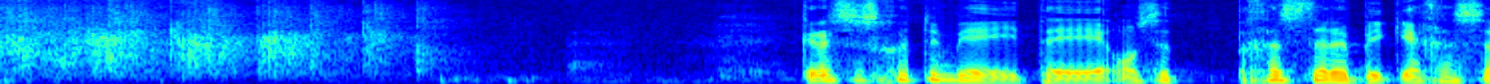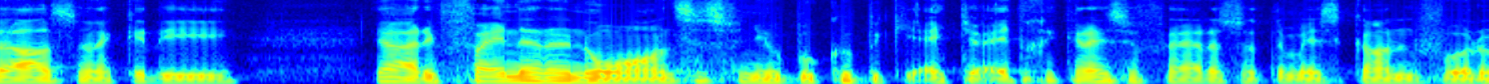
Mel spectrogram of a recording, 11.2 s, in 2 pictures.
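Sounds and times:
audience applause welcoming a visiting writer: 0.0s - 1.8s
speech: 3.0s - 11.1s.

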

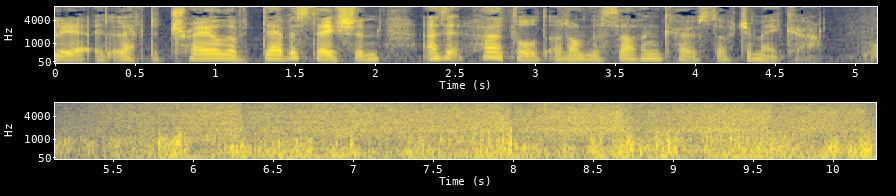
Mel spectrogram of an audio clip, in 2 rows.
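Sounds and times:
speech: 0.0s - 6.4s
hurricane winds over 230 km/h: 5.0s - 10.2s.

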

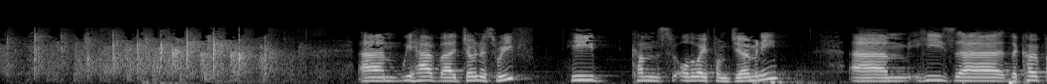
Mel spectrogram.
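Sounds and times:
audience applause: 0.0s - 3.2s
speech: 3.6s - 7.9s, 8.5s - 10.4s.

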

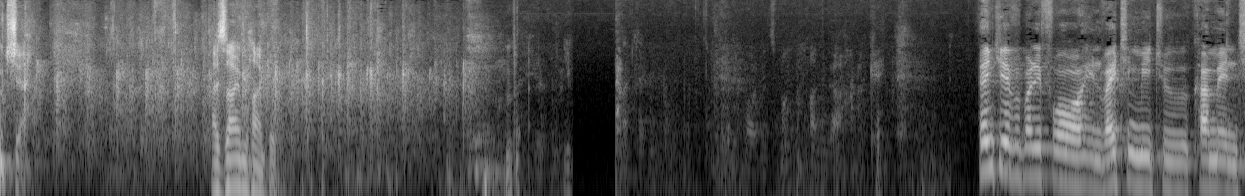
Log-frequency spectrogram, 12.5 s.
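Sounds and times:
speech: 0.0s - 0.4s, 2.1s - 2.9s, 9.8s - 12.4s
audience round of applause: 0.0s - 5.2s.

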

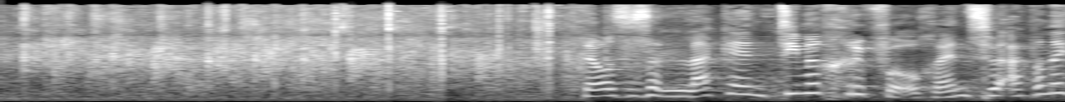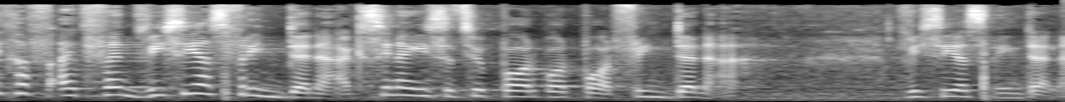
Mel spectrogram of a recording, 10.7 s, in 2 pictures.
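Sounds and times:
audience applause: 0.0s - 3.0s
speech: 2.9s - 9.2s, 9.8s - 10.6s.

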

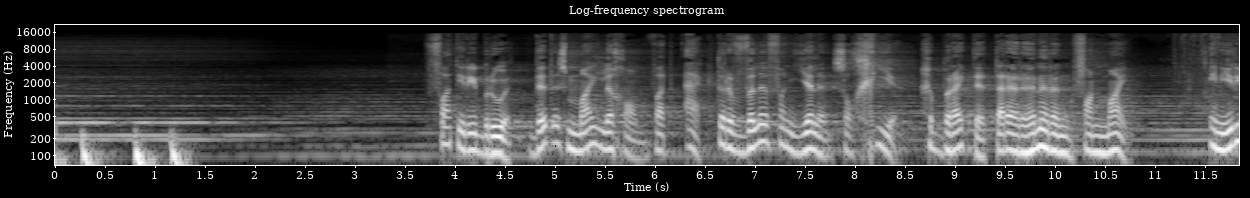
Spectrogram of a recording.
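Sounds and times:
heartbeats: 0.0s - 1.4s
speech: 3.8s - 10.8s, 11.6s - 11.8s.

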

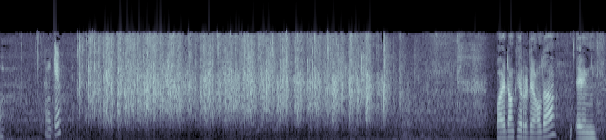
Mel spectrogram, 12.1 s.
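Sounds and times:
speech: 0.9s - 1.4s, 10.0s - 12.0s
applause: 1.5s - 8.2s.

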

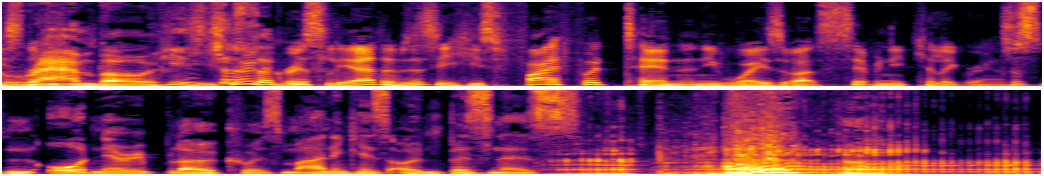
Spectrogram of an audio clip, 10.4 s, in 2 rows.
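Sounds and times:
speech: 0.0s - 9.8s
mountain lion roaring: 8.0s - 10.3s.

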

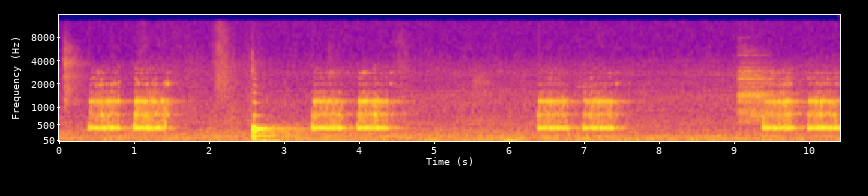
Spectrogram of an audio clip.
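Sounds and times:
telephone call ringing unanswered: 0.4s - 1.6s, 3.4s - 4.6s, 6.4s - 7.6s, 9.4s - 10.4s.

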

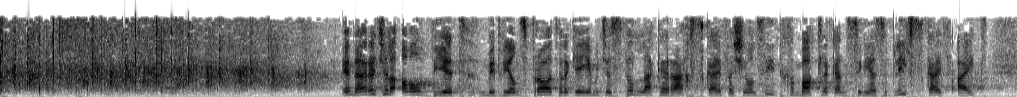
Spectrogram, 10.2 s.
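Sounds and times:
audience applause: 0.0s - 3.4s
speech: 3.4s - 10.1s.

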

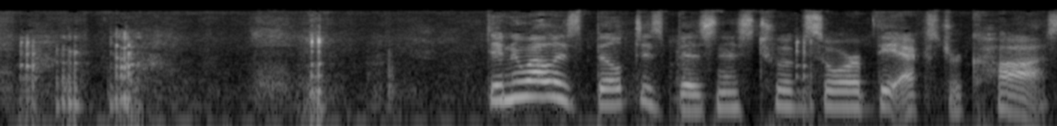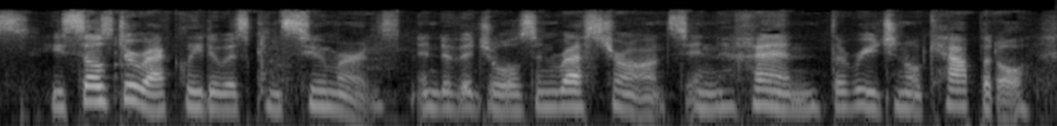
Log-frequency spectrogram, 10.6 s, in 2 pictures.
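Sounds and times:
pigs grunting: 0.0s - 1.9s
speech: 2.4s - 10.5s.

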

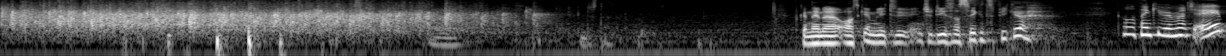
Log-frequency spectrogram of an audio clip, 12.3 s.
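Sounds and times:
crowd round of applause: 0.0s - 5.7s
speech: 8.0s - 10.6s, 11.2s - 12.2s.

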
